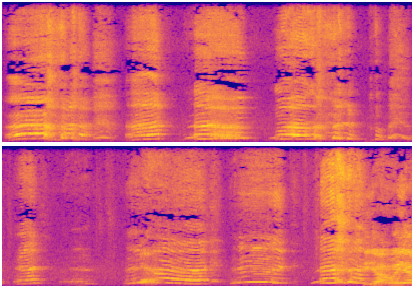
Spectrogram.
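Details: Young child crying in bursts of wailing and whimpering with breaths between, indoors.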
